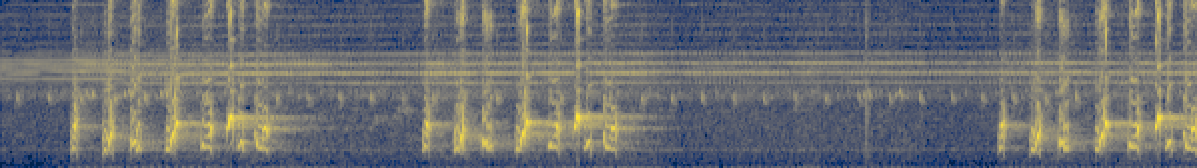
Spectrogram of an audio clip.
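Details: Lure recording of a streak-eared bulbul for attracting wild birds: three bursts of fast, bubbly chattering notes, each lasting about two seconds and separated by quiet gaps, with a faint low hum underneath.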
